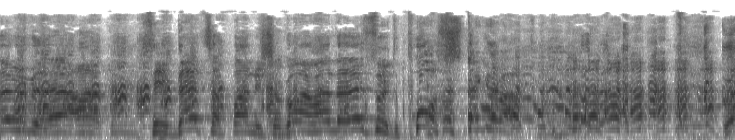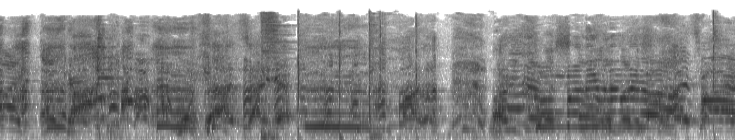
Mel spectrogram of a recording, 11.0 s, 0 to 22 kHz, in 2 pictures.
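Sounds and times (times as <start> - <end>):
people laughing together: 0.0 - 10.8.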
